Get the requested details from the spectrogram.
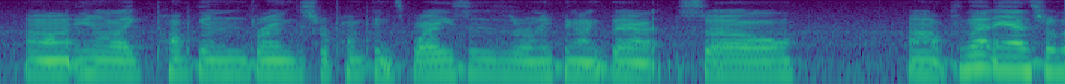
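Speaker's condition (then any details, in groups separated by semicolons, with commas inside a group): Cerebral palsy; hands affected, shaking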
